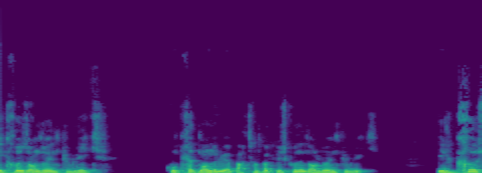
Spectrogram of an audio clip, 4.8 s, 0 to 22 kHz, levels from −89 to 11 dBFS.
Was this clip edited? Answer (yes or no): no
